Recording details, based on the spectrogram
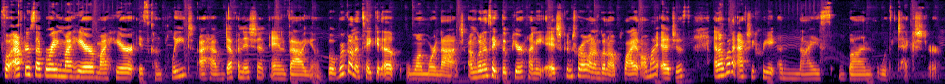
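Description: A woman's voice: medium pitch, lively intonation, moderate pace. A young woman beauty vlogger narrating a scripted tutorial voice-over in an upbeat, enthusiastic manner. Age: young adult.

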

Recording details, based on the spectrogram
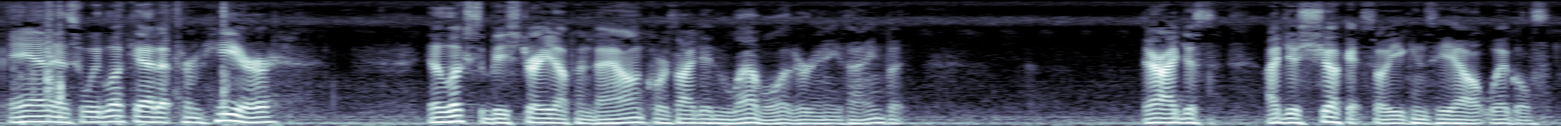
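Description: A man's voice: low voice, steady tone, normal speed, pauses often, a bit bright. A middle-aged American man giving a casual, unscripted show-and-tell outdoors in a plain-spoken, folksy way. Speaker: hobbyist presenter. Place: outdoors in a yard and on a roof. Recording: outdoor recording with insect noise.

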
